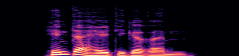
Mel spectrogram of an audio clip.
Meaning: strong dative masculine/neuter singular comparative degree of hinterhältig
- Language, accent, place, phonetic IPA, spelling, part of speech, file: German, Germany, Berlin, [ˈhɪntɐˌhɛltɪɡəʁəm], hinterhältigerem, adjective, De-hinterhältigerem.ogg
